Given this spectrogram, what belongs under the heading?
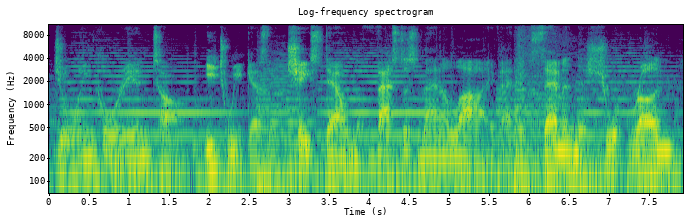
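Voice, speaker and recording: A man's voice: fairly low pitch, takes it slowly, few pauses. A man reading a scripted podcast intro as the show's announcer. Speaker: show announcer. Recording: announcement over guitar music.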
